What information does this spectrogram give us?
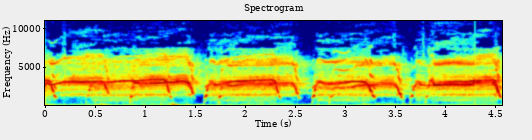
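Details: At a Latvian black stork nest during a dawn feeding, 24 June 2016 at 04:53, nestlings give loud, harsh, drawn-out screeching calls, each about a second long and ending in a downward slur, repeated four times.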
